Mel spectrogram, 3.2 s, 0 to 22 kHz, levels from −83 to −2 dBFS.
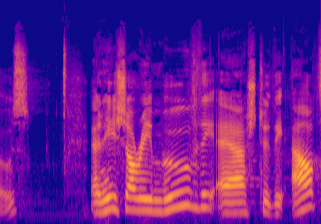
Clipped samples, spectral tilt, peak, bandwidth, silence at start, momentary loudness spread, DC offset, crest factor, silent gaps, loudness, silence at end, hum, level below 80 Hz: under 0.1%; -2.5 dB/octave; -4 dBFS; 16 kHz; 0 s; 14 LU; under 0.1%; 18 dB; none; -22 LUFS; 0 s; none; -72 dBFS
